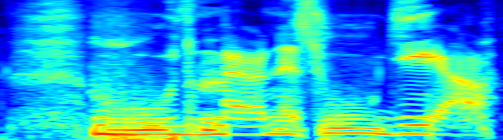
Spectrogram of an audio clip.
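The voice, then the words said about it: Loud Macho Man impression. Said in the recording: “The Macho Man. I can do a better impression. I just feel like I'm going to be talking too loud”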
